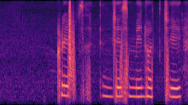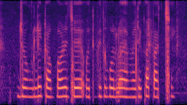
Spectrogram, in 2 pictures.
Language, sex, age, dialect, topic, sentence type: Bengali, female, 18-24, Western, agriculture, statement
